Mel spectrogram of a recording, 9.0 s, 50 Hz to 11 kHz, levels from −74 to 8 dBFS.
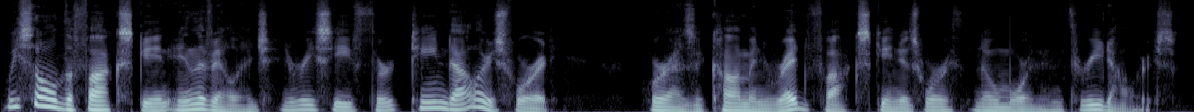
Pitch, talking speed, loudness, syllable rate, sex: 120 Hz, 180 wpm, -19 LUFS, 4.5 syllables/s, male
